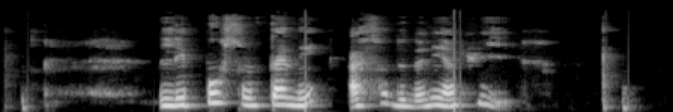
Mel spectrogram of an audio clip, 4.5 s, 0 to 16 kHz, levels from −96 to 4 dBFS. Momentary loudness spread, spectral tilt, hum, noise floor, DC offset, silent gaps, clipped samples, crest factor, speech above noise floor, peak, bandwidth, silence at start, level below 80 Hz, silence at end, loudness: 23 LU; -6 dB/octave; none; -48 dBFS; under 0.1%; none; under 0.1%; 20 dB; 30 dB; -2 dBFS; 9.2 kHz; 0.15 s; -60 dBFS; 0.3 s; -19 LUFS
